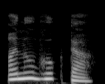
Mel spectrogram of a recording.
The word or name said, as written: ಅನುಭುಕ್ತ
